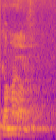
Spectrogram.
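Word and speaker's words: جمل: Orang Mesir bilangnya gamal. Orang Mesir kalau baca jim itu dibaca ga. Seperti Jamal Abdul Nasir, Jamal, jim, mereka bacanya gamal.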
